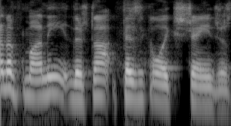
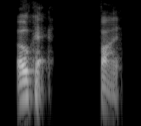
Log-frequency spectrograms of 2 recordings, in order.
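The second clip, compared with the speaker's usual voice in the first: let-down, disappointed, resigned giving in. Going along with a decision about the dwarves, sounding disappointed. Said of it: "You sound so disappointed".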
